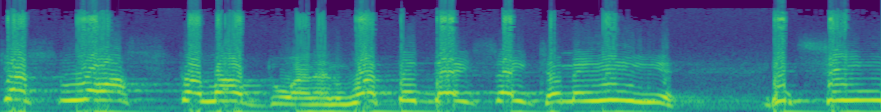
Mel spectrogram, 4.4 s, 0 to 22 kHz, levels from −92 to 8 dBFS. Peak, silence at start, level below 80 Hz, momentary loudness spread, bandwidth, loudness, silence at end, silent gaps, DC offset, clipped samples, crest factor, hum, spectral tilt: 0 dBFS; 0 s; -32 dBFS; 5 LU; over 20 kHz; -8 LUFS; 0 s; none; 4%; 1%; 8 dB; none; -4 dB/octave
